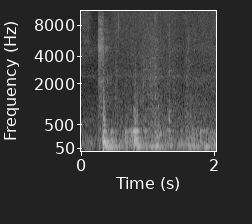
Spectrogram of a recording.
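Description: Handling noise on a desk microphone as it is moved and adjusted: a sharp knock about a third of a second in, then further knocks and low rumbling rubs.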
